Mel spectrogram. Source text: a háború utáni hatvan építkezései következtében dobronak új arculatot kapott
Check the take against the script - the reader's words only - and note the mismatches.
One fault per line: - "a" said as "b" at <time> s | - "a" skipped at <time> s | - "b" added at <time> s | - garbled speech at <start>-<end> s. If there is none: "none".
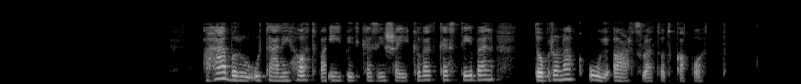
none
